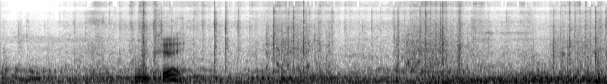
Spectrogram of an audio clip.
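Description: Young racing pigeons coo softly in a loft, low rolling calls repeating under steady background noise, with one brief spoken word nearby.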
